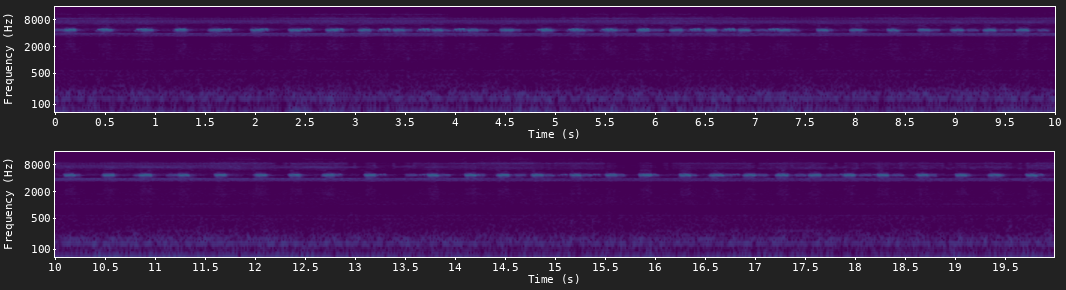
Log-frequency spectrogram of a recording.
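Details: Steady grass-insect chorus for studying: bright, high chirps beat out quickly and evenly, near three per second, throughout, with a continuous thin high tone and faint low rumble behind.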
